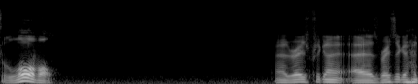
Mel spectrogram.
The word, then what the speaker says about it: Louisville: angry when people pronounce Louisville wrong it is always hilarious when someone tries to correct me and go like oh it's not Louisville it's Lewisville and I'm like what the [ __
